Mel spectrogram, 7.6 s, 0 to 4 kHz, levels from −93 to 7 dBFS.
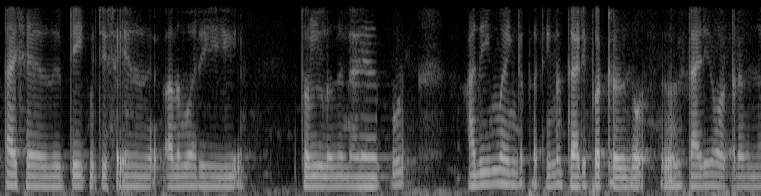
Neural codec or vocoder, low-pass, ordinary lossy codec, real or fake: codec, 16 kHz, 2 kbps, X-Codec, HuBERT features, trained on general audio; 3.6 kHz; none; fake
